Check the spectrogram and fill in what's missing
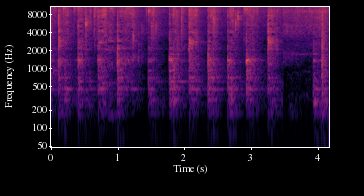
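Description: Cashews frying in a spoonful of ghee in a kadai, with repeated stirring and scraping of a spoon against the pan in a steady rhythm over a continuous close sizzle, no talking.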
